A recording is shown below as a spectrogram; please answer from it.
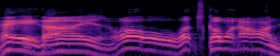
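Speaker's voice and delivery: put-on loud, happy, friendly, deep male voice. Retelling how a big guy greets the police: imitating a loud, happy, deep-voiced guy. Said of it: "He's just a loud, happy guy".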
